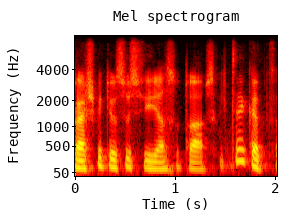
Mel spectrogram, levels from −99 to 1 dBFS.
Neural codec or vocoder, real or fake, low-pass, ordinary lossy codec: codec, 16 kHz, 0.8 kbps, ZipCodec; fake; 7.2 kHz; Opus, 24 kbps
